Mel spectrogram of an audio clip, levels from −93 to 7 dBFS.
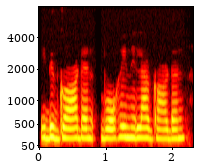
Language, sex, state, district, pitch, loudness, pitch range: Tamil, female, Tamil Nadu, Kanyakumari, 205 Hz, -15 LUFS, 200-215 Hz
